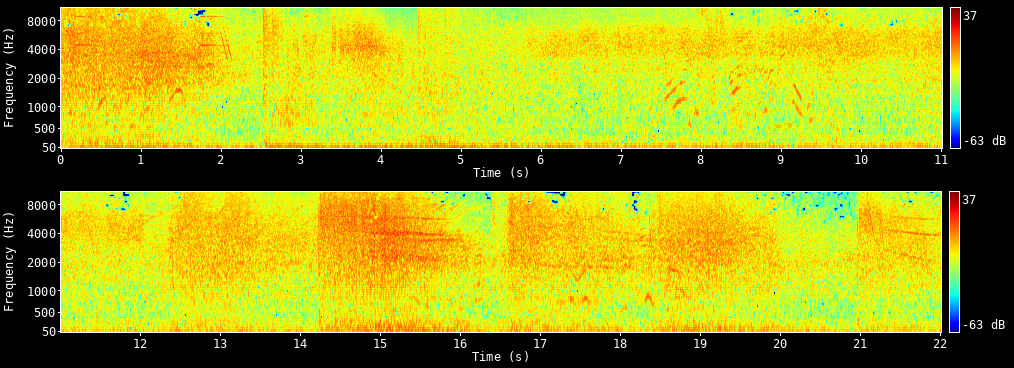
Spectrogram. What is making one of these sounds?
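Beam guns fire in sharp bursts.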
